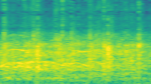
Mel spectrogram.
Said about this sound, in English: Round of applause for God. Come on, put your drinks down and clap.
